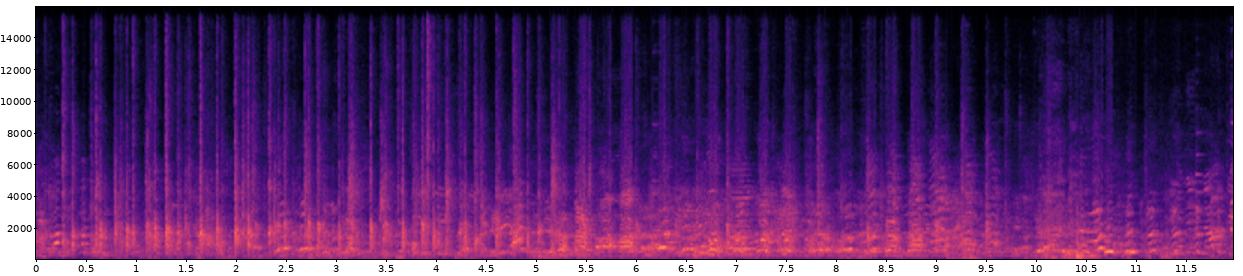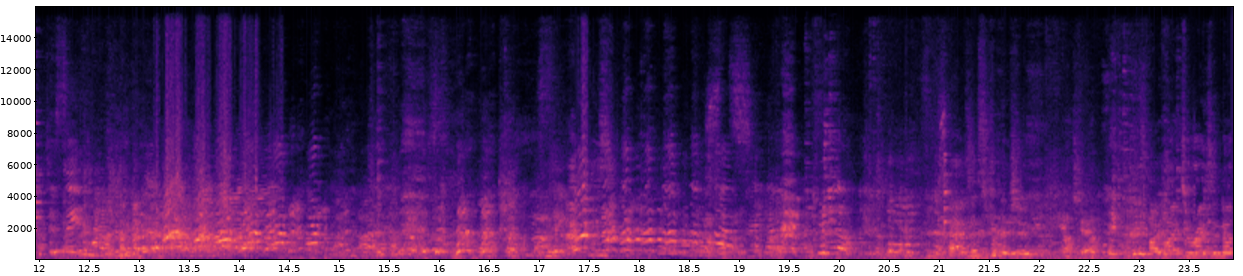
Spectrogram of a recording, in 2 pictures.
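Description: A crowd of guests murmurs and chatters in the background.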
